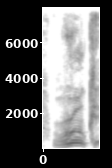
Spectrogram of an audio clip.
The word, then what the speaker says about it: Rook: Rook. Rrook is how you say it.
